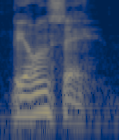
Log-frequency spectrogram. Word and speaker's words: Beyoncé: Du är inte helt säker på vilket av dessa två uttal som egentligen är det rätta. Beyoncé. Eller Beyoncé. Beyoncé heter det.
